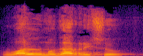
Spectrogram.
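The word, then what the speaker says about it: وَالْمُدَرِّسُ: Then we will say, wal mudarrisu. Wal mudarrisu, you did not pronounce Hamza. Okay? Because it's Hamzatul Wasal.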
